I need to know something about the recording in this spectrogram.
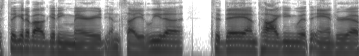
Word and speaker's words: Sayulita: and Andrew corrected me I say salulita but she corrected me it's Sayulita so almost like SI is how I'm picturing in my head now gosh where to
